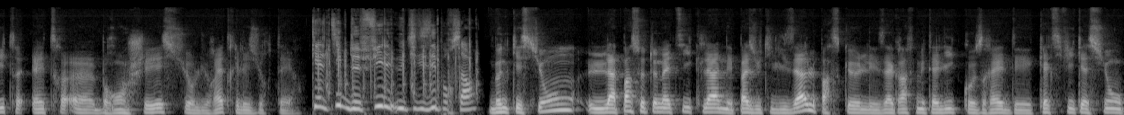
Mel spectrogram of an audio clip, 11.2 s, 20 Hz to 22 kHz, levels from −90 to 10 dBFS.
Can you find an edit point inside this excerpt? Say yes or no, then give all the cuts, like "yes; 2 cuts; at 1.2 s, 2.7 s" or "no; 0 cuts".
yes; 2 cuts; at 3.1 s, 4.8 s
